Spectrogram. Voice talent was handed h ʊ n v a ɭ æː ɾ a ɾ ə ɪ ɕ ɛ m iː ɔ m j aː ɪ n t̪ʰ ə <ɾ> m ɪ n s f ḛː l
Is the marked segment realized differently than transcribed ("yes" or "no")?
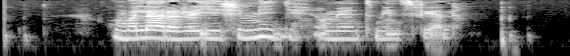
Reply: yes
